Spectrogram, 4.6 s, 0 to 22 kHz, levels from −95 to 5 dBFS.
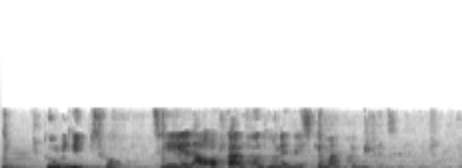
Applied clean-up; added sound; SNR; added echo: none; Guitar; 17 dB; reverberation time 1.1 s.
